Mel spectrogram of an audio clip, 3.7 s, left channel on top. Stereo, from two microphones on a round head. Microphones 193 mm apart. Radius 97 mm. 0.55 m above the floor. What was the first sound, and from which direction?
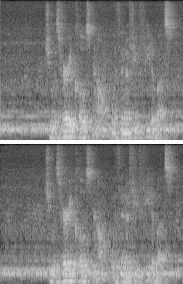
A man speaking, 5° left (ahead or behind).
